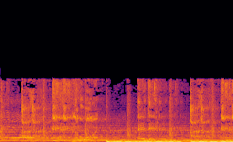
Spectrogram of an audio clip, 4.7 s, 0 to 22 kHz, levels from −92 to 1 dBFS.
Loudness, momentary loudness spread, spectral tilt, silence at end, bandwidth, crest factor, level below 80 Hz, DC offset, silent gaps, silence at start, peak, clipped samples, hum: -13 LUFS; 5 LU; -4.5 dB/octave; 0 s; 10.5 kHz; 10 dB; -16 dBFS; under 0.1%; none; 0 s; -2 dBFS; under 0.1%; none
